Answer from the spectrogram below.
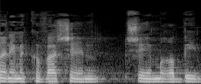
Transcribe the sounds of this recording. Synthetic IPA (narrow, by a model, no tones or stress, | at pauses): animekavaʃeen | ʃeemʁabim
